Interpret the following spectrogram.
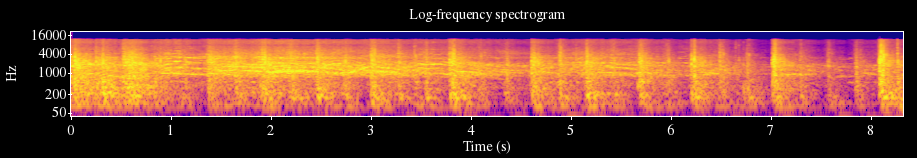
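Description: Flamenco dancers' heels stamping on the floor in sharp, uneven beats, over a group of women shouting and cheering.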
